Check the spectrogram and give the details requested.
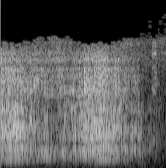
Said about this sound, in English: Jerry, surely you're not afraid of that lion.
